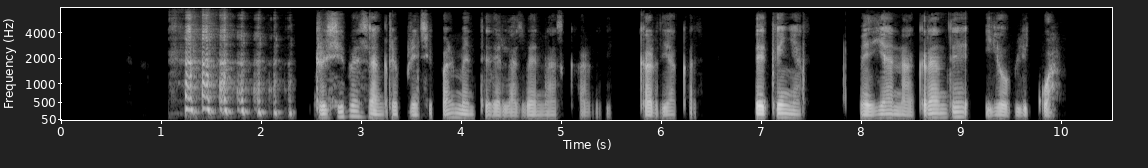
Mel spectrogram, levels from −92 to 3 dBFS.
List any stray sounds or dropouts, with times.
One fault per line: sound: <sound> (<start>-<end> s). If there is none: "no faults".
sound: laugh (1.1-2.4 s)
